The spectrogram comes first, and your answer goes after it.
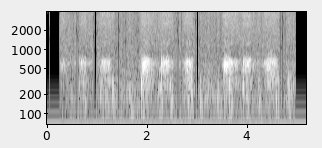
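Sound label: whisper pectoriloquy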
